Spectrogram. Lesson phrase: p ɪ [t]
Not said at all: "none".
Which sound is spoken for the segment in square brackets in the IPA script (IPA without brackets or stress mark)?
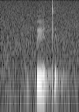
t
